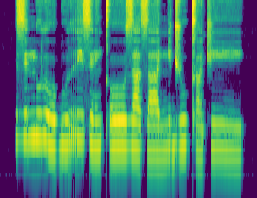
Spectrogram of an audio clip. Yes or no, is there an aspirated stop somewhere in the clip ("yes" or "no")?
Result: no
